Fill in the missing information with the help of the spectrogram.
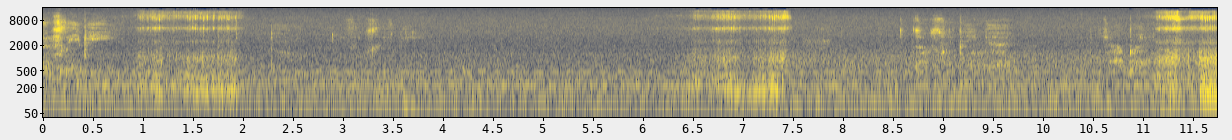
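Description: Soft, irregular rumbling breath noise with a few brief snorting bursts in a quiet room; snoring in a sleeping dog.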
